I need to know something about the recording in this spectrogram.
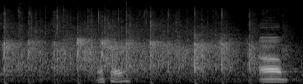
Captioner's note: audience applauding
